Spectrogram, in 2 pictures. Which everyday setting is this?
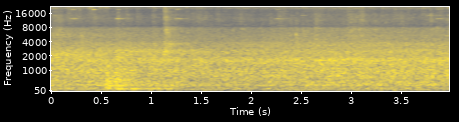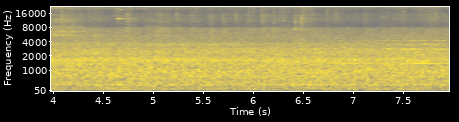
subway station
